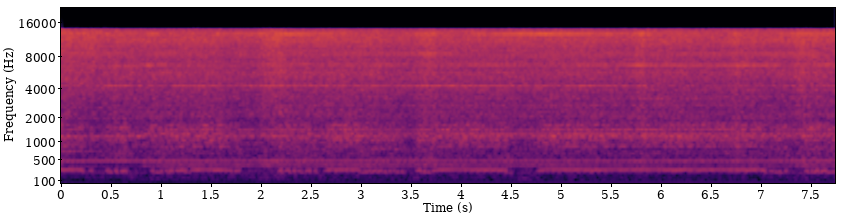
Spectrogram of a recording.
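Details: Shop-Vac vacuuming coarse grit from a rock tumbler: rough whining hum with gritty note rising and dipping every second or so; owner says dust previously pulled through the motor before adding a dust separator pretty much destroyed it, little suction. Grinding motor whine.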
